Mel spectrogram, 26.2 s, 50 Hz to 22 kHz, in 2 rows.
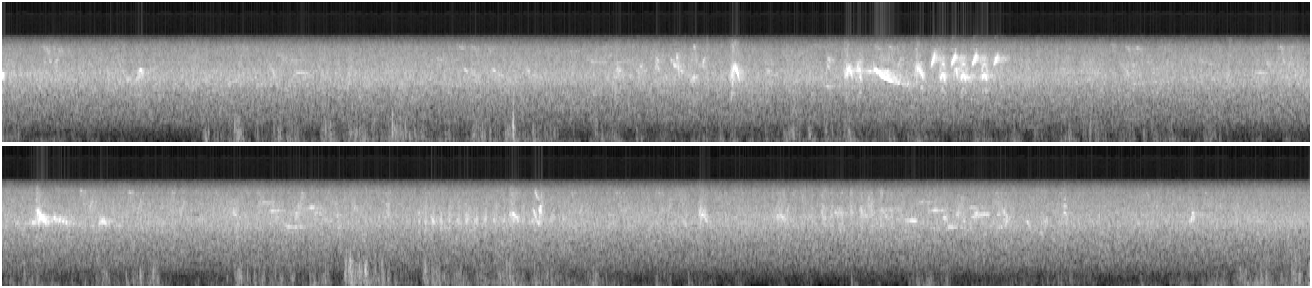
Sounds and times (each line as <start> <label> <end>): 0.0 Birds 26.1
